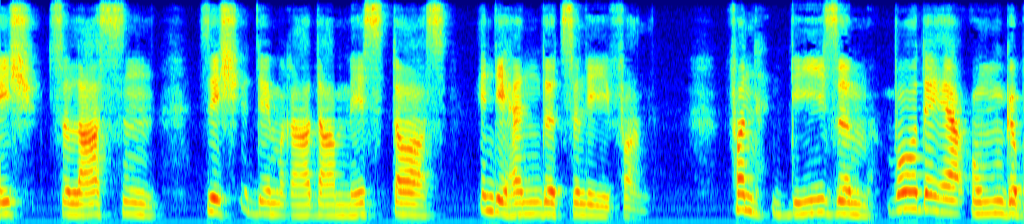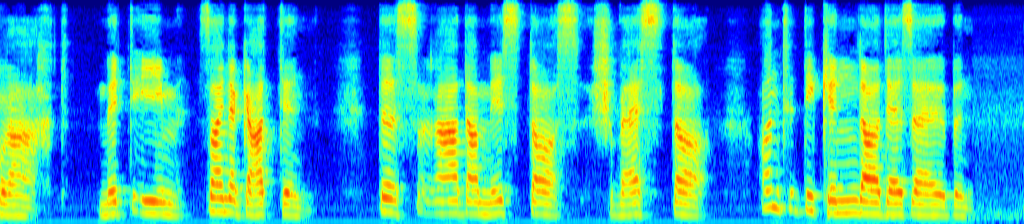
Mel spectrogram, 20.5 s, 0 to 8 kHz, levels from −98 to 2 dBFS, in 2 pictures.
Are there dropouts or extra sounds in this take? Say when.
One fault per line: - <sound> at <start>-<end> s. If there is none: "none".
none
